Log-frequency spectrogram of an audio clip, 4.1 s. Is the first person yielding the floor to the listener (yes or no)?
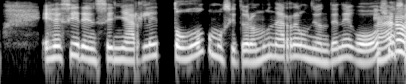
yes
